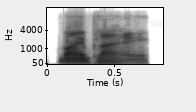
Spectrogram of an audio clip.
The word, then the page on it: byplay: British English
